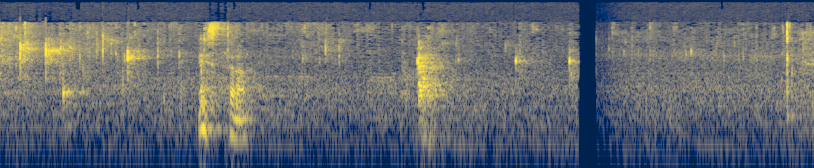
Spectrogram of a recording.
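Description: Taash kabab sizzles in a hot frying pan as the pieces are flipped, a close, steady crackling hiss with brief louder bursts from the turning, while a voice speaks briefly over it.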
